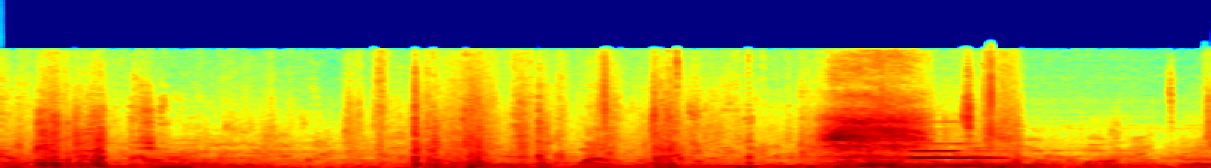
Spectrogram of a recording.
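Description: Background music under low, indistinct chatter. About five and a half seconds in there is a brief hiss, followed by two short high beeps.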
